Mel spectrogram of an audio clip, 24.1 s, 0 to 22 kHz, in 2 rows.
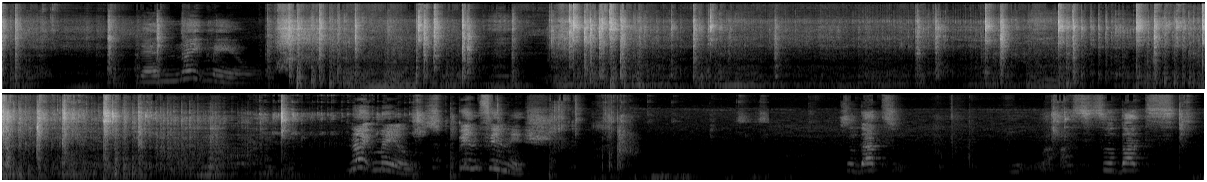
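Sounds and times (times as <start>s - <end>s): spinning top launch: 0.0s - 1.6s, 2.6s - 15.4s
spinning top clattering: 0.0s - 2.0s, 2.6s - 16.5s.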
